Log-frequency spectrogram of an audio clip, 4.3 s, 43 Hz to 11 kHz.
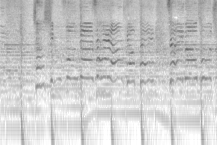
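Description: A woman singing a Mandarin pop song live into a handheld microphone, her voice held in long notes with vibrato, over a backing band with bass and a steady kick drum about every 0.6 seconds.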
